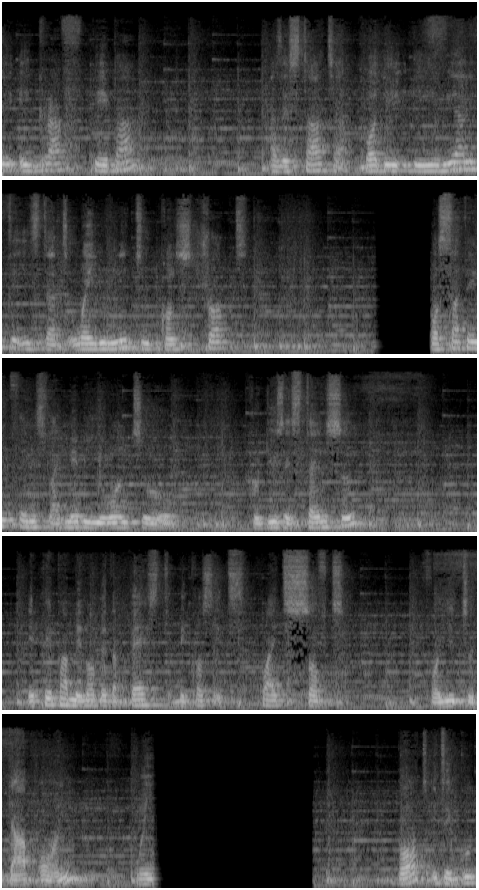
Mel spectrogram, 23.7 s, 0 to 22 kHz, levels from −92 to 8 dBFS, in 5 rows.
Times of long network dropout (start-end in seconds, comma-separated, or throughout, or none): 8.47-9.05, 20.50-22.12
